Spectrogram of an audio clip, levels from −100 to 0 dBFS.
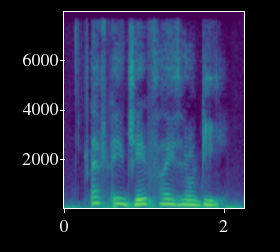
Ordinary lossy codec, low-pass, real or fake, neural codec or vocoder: none; none; fake; codec, 16 kHz, 1 kbps, FreqCodec, larger model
